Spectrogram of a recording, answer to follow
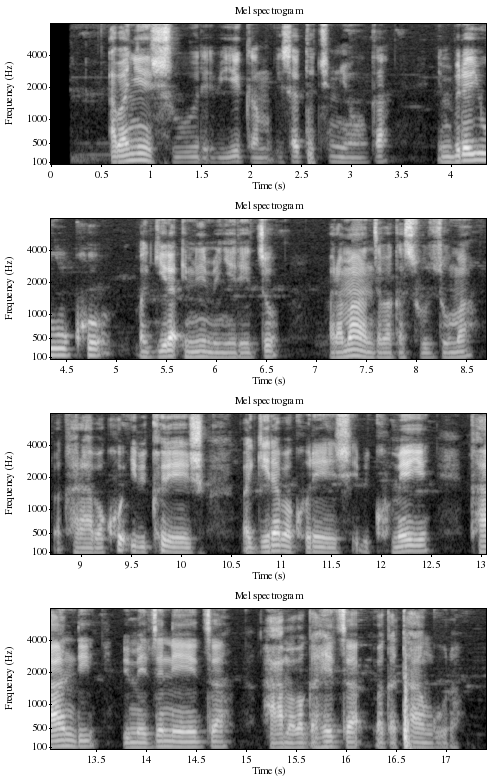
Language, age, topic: Rundi, 18-24, education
